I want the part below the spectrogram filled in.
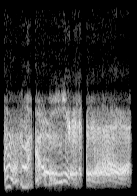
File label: damaged pilot, speech cze, mood high; War Thunder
